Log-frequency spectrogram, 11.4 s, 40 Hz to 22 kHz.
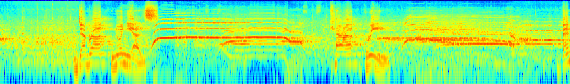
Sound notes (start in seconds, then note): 3.0 spectators cheering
